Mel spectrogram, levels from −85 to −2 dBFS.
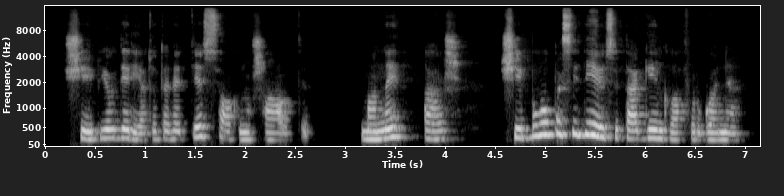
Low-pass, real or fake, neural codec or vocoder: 14.4 kHz; fake; codec, 44.1 kHz, 7.8 kbps, Pupu-Codec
